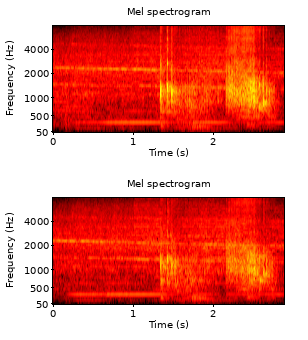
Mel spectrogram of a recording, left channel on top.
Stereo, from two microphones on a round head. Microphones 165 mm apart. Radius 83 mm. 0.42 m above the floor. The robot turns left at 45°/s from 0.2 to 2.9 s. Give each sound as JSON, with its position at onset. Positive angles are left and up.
{"t": 1.3, "sound": "a zipper", "side_deg": 65, "distance_m": 1.1}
